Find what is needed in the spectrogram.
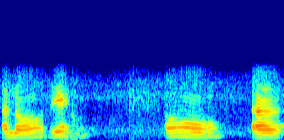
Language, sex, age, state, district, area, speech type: Kannada, female, 45-60, Karnataka, Chitradurga, urban, conversation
